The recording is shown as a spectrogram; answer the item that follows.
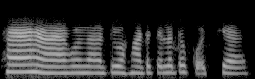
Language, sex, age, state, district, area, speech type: Bengali, female, 30-45, West Bengal, Dakshin Dinajpur, rural, conversation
